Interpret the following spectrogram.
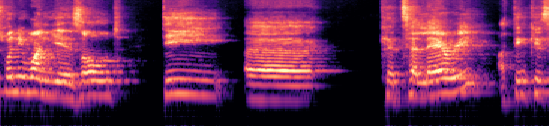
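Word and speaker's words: De Ketelaere: games at just 21 years old the uh catalari i think is how you say his name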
